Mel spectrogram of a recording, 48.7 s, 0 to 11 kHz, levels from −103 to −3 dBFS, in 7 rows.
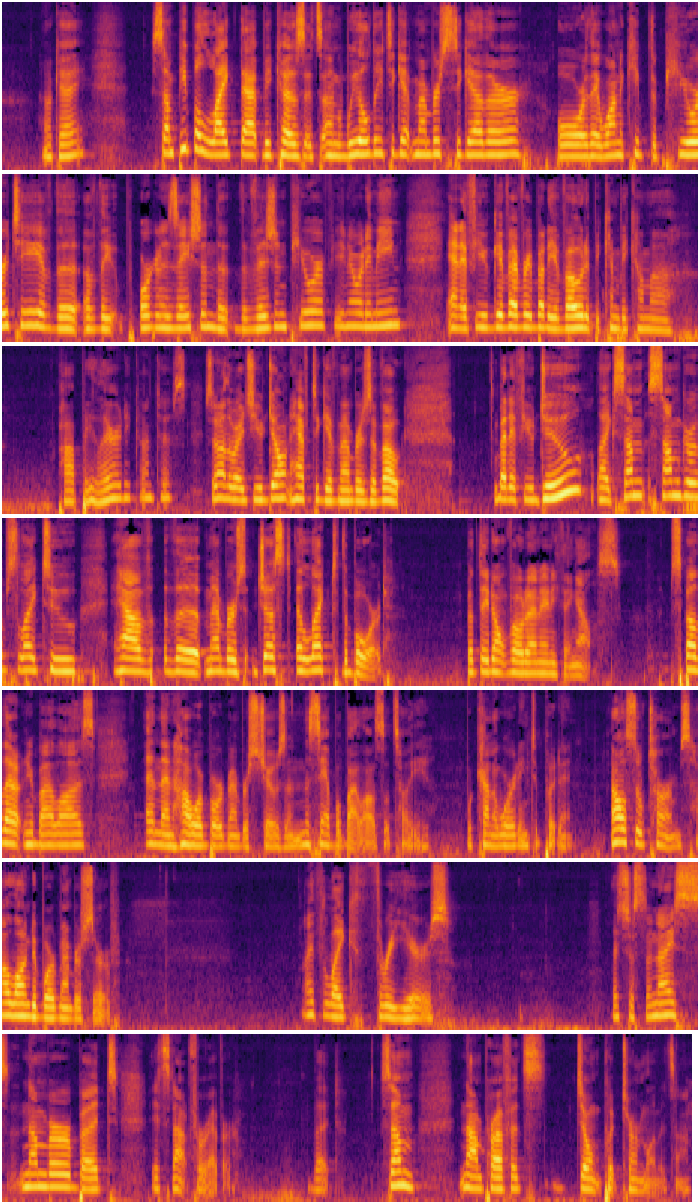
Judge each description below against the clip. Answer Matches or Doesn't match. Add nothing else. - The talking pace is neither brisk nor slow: Matches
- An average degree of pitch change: Matches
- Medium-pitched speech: Doesn't match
